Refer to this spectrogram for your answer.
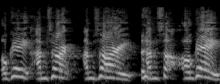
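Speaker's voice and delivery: loud, repeated over and over, cut short. Retelling a scene where Jax is yelled at and wants to hang up: imitating Jax apologizing while yelled at. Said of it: "the scene of him is just going".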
